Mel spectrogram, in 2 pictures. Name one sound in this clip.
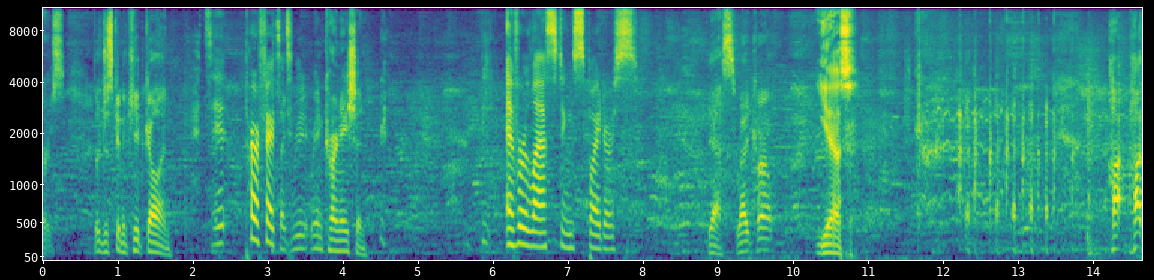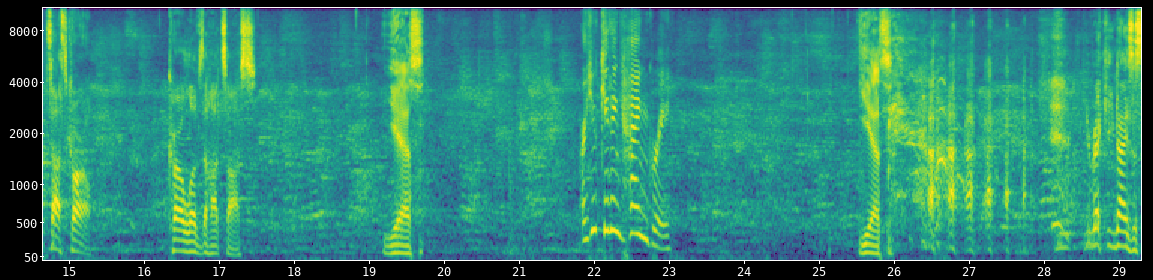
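Men laugh heartily.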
